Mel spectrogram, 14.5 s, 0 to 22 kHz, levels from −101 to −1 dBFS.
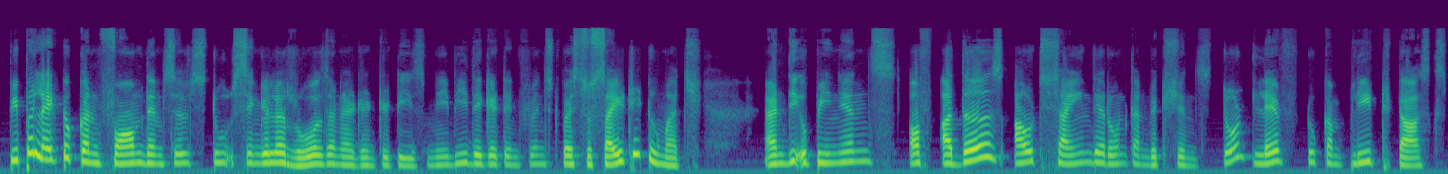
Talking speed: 135 wpm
